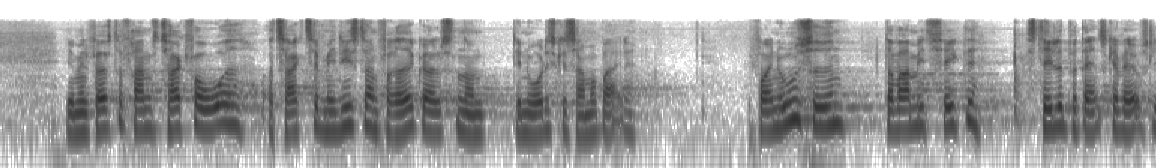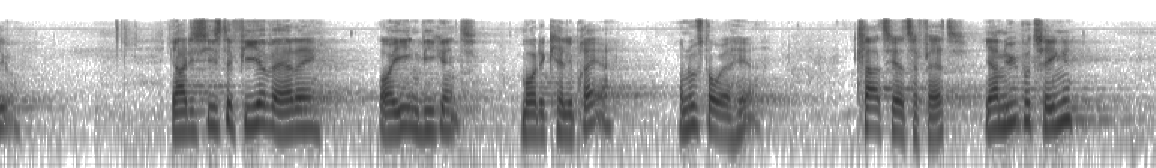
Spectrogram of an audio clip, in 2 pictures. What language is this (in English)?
Danish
